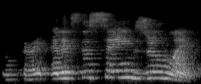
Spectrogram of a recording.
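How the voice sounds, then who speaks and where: Hosting a casual livestreamed cooking demo from her home, a woman with a high-pitched voice chats away and exclaims at a moderate pace. The video-call sound is roomy, with the mic set back from her.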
